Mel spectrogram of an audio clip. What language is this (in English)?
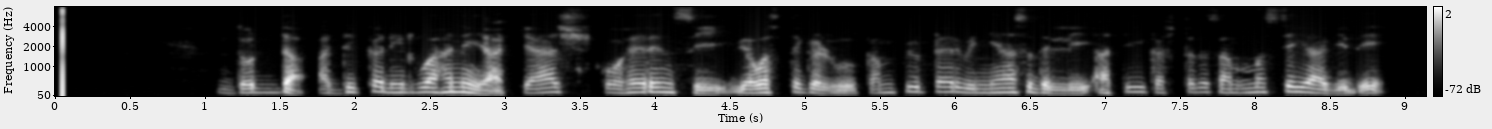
Kannada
